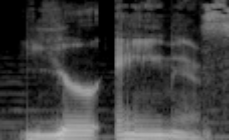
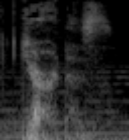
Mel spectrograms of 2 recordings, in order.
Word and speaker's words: Uranus: the Latin name for the Greek Sky God your anus no it's Uranus no it's not it's not on this show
